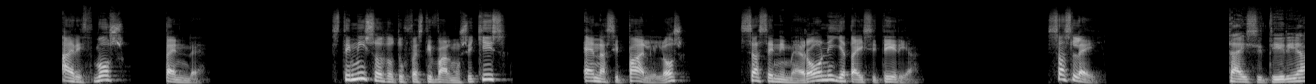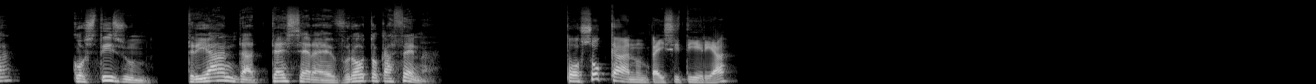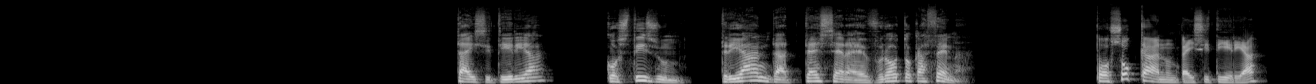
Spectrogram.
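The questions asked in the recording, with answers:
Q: Πόσο κάνουν τα εισιτήρια?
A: 34 ευρώ το καθένα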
